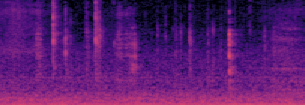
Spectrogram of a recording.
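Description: A string of irregular light clicks and taps through the first three seconds, the last one about three seconds in the sharpest, over a steady low hum.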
